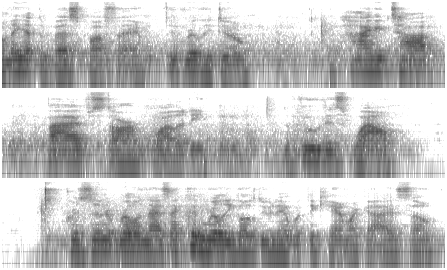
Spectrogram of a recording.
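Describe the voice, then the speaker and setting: A woman in her thirties chatting casually to her camera at home, rambling with lots of fillers and restarts. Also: low voice. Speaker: vlogger. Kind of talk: casual vlog chat. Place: living room, indoors. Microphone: camera close up. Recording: roomy echo, audible background noise.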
